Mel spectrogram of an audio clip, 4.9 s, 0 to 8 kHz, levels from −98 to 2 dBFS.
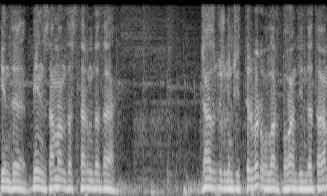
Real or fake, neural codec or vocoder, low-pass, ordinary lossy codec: fake; vocoder, 44.1 kHz, 80 mel bands, Vocos; 7.2 kHz; none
